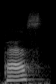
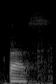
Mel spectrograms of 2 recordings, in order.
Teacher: T-nya hilang. Jadi kalau African American Vernacular English consonant clusternya dihilangi.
